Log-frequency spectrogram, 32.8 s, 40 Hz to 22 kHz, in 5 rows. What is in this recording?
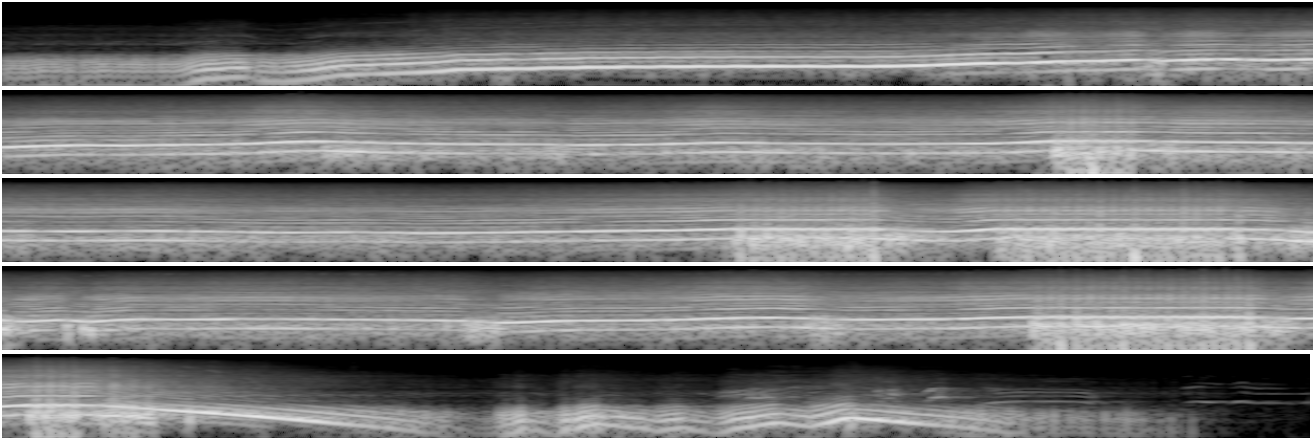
Kawasaki Ninja Burnout
I've made a burnout with my Kawasaki Ninja ZX6R and Recorded that.
Limiter, Motorcycle, Burnout, Exhaust, Kawasaki, ZX6R, Ninja, Engine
